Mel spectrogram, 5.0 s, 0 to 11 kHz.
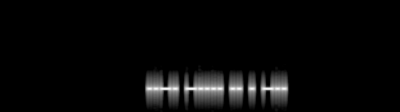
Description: Morse code, heard as a keyed tone, about 30 wpm, 700 Hz. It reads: F6IED
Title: DXCC-100 Call Signs - 5 Characters - Repeated 2x - 30wpm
